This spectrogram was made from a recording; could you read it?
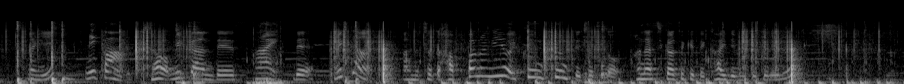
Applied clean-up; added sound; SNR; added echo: none; Crackle + Computer keyboard; -3 dB; none.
